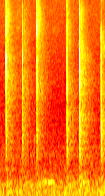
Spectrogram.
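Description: Chalk tapping and knocking on a blackboard while writing: about five sharp, uneven taps in two seconds.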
